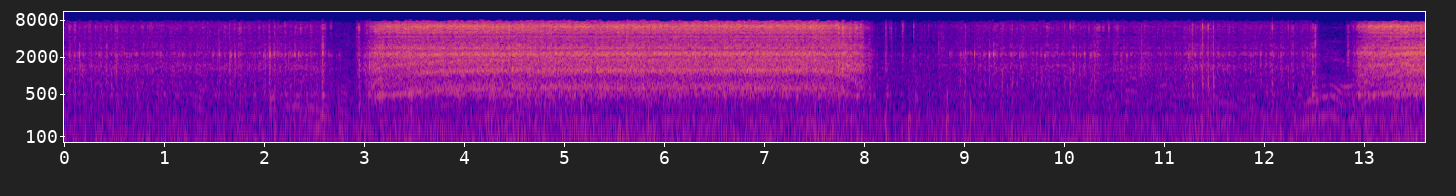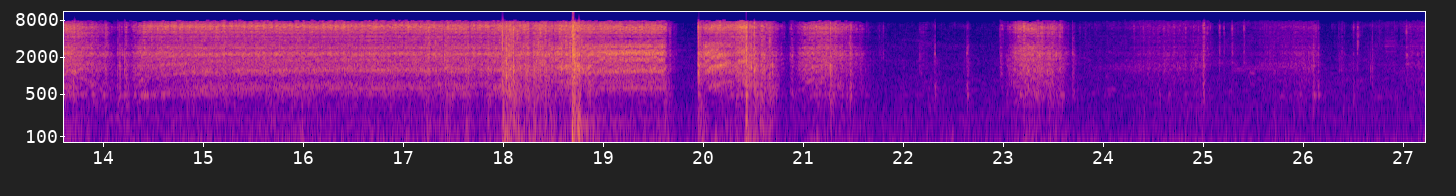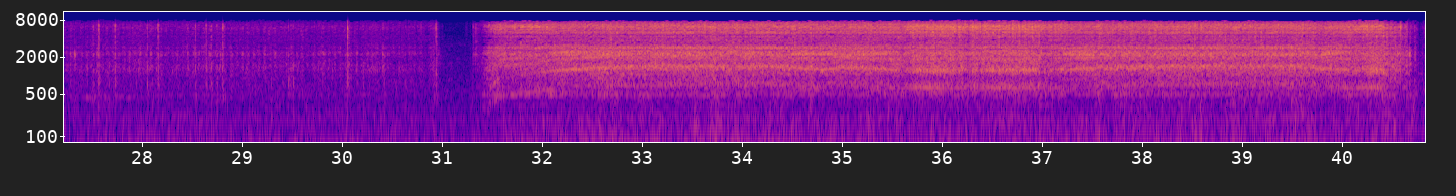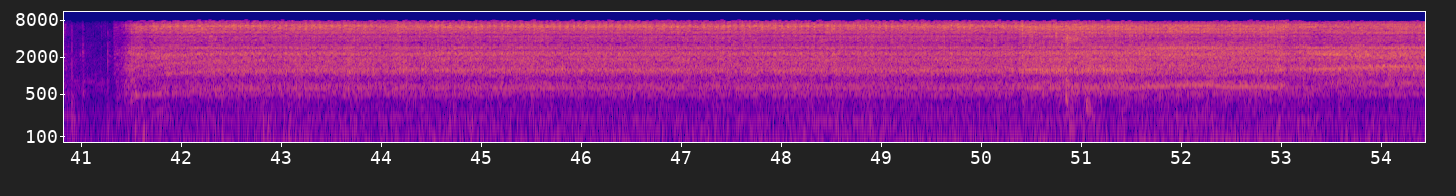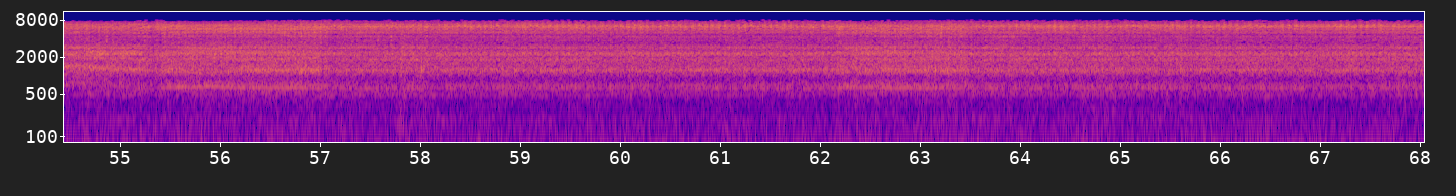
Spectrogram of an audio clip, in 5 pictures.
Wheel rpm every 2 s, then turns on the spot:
20, 50, 160, 150, 20, 10, 50, 110, 160, 150, 80, 10, 10, 10, 20, 30, 150, 160, 160, 160, 80, 150, 160, 160, 160, 160, 160, 160, 160, 160, 160, 160, 160, 160.
0-2 8-12 22-30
